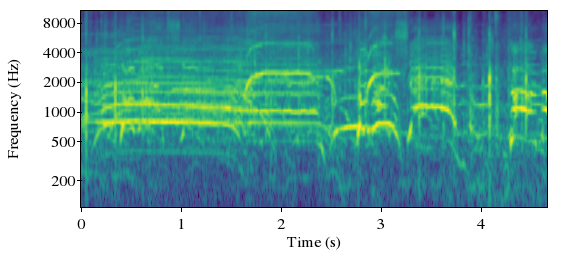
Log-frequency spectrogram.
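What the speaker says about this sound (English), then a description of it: "Give a massive round of applause." Crowd at a chilli eating contest in Wales cheering and whooping loudly, with shouts and high voices over a steady roar of noise, swelling and dipping for several seconds.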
